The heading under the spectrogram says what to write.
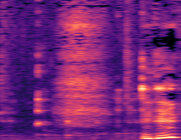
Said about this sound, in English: That was a weak burp. That was a strained burp.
